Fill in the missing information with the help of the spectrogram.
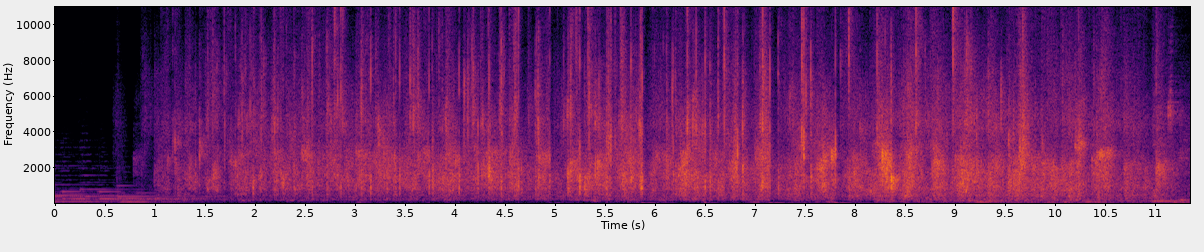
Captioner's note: audience applause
